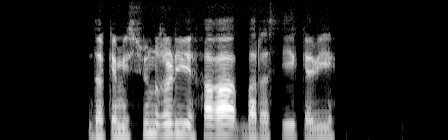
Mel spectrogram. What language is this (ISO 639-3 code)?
pus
